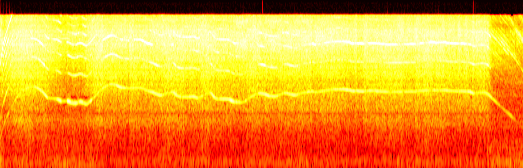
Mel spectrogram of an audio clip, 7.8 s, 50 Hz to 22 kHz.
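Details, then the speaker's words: Dental handpiece with a 330 inverted-pear bur preparing a Class I cavity on a typodont, shaving laterally along the wall in paintbrush strokes: continuous high-pitched whine, pitch dipping slightly under load, then winding down. "as you can tell here I'm also uh moving laterally up against the wall I'm not attacking the wall from the center of the prep uh but rather kind of Shaving away um with the wall of the preparation almost in a paint brush sty"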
